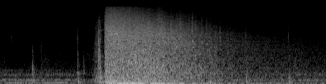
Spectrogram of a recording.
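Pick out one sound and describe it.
A huge creature lunges with a loud, rushing roar.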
